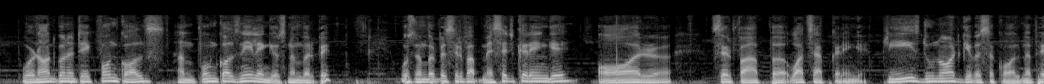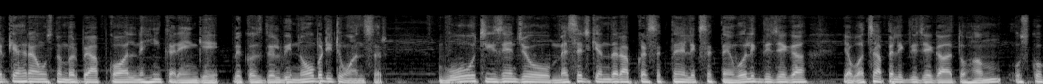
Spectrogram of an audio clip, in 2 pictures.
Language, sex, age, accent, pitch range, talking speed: Hindi, male, 30-49, native, 100-120 Hz, 200 wpm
